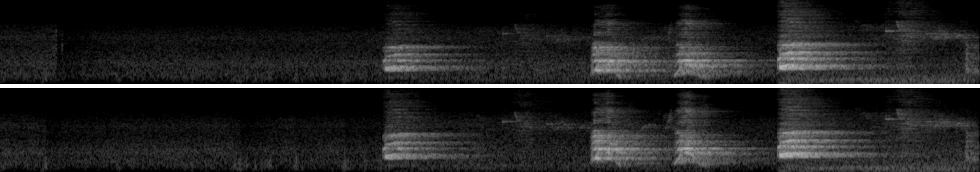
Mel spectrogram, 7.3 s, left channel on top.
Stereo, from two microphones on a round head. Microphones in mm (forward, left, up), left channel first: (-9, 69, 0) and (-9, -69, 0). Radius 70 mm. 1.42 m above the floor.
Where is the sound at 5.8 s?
10° left (ahead or behind), 2 m.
